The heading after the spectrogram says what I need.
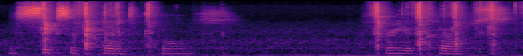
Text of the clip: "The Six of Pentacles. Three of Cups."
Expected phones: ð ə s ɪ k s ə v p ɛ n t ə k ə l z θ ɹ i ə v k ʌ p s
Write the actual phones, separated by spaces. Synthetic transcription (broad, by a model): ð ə s ɪ k s ə v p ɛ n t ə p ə l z θ ɹ i ə v k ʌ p s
